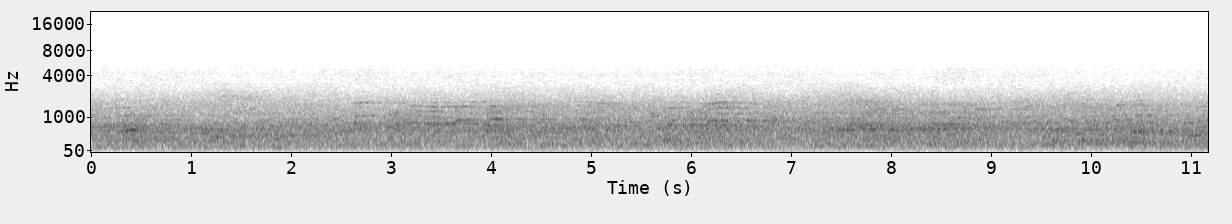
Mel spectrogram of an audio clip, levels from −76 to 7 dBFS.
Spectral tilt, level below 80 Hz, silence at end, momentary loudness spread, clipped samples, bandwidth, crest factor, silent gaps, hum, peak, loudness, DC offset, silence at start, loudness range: -8 dB/octave; -62 dBFS; 0 s; 4 LU; under 0.1%; 13.5 kHz; 14 dB; none; none; -14 dBFS; -29 LUFS; under 0.1%; 0 s; 2 LU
